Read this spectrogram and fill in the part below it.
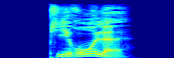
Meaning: nominative/accusative/genitive plural of Pirol
- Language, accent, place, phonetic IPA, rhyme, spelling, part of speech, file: German, Germany, Berlin, [piˈʁoːlə], -oːlə, Pirole, noun, De-Pirole.ogg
